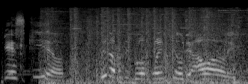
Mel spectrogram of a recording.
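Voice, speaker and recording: A man doing dramatic, excited esports caster play-by-play of a match. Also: very high-pitched, brisk. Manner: excited, dramatic calls rising to shouts. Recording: music behind the voice. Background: music.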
